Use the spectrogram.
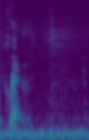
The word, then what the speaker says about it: cretin: We won't mention his name because he's a cretin. A cretin. Yes, cretin. I prefer the British pronunciation instead of cretin, all right? For you Americans, he's a cretin.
